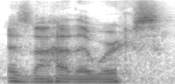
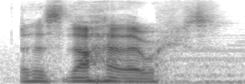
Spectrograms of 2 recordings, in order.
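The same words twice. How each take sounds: First: Said in the usual way. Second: "not" hit louder, falling at the end; stress on not. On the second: Shown as a demonstration. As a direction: punch the word "not", louder.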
